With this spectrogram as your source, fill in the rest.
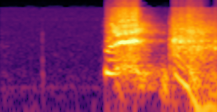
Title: Girly Yet Powerful Sneezes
